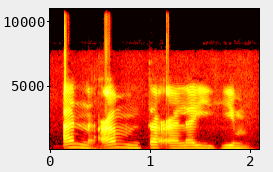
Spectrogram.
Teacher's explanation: mim sukunnya tampak jelas dan tanpa gunnah. Contoh izhar syafawi yakni an'amta alaihim.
